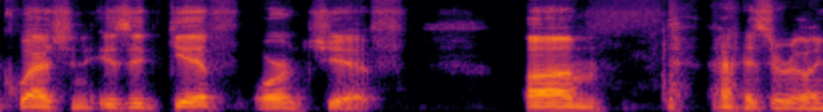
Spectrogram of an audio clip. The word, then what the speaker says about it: GIF: say gif or gif i say gif because jif reminds me of jiffy peanut butter i like to i don't like to think of it like that so i just say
